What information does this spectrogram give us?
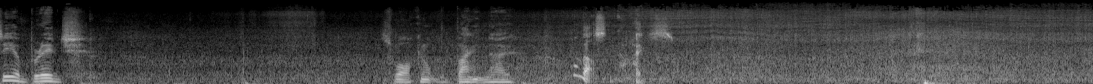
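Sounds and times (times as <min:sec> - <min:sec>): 
speech: 0:00.0 - 0:00.9, 0:03.9 - 0:06.8
water running over bare rock and tumbling over small waterfall into pool: 0:00.0 - 0:10.9.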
